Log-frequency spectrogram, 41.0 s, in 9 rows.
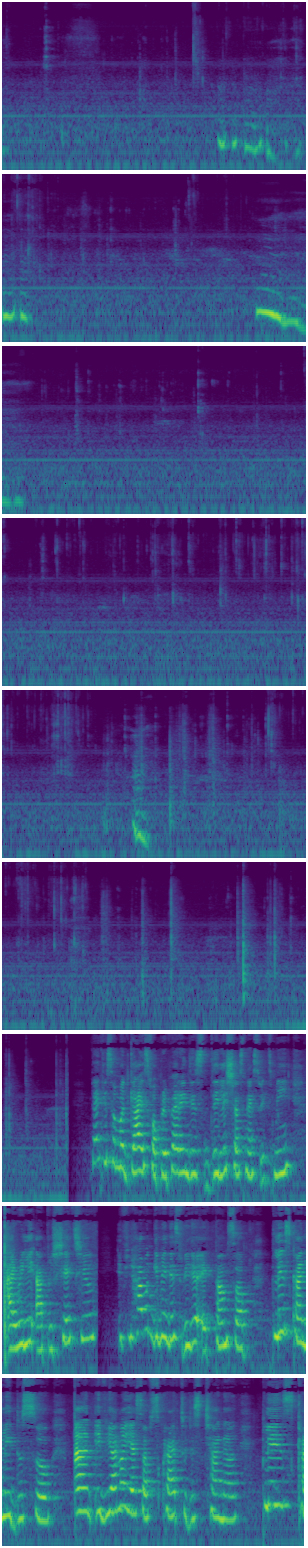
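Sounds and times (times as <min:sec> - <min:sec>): falling humming sound: 0:00.0 - 0:28.4
person chewing and crunching: 0:01.6 - 0:08.2, 0:09.5 - 0:28.4.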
